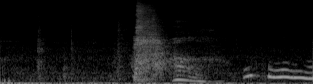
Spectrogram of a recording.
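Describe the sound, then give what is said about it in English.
A single sharp, explosive sneeze bursts out over quiet background noise, followed by a few short voiced sounds from someone reacting. “I wonder how loud that sneeze was.”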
